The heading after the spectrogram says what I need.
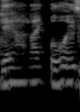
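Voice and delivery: lightly voiced mock confession; mock soft voice.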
